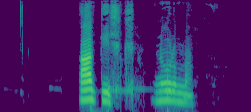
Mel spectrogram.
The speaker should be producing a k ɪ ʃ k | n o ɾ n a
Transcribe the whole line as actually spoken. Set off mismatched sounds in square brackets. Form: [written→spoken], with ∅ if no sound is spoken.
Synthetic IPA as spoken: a k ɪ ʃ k | n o ɾ [n→m] a

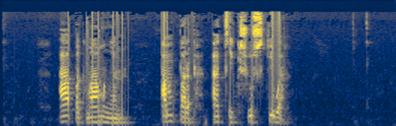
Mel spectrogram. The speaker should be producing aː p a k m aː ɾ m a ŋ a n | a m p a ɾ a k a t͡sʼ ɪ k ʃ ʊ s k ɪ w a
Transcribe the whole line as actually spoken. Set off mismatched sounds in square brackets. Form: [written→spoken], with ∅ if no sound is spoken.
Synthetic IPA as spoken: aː p a k m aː [ɾ→∅] m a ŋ a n | a m p a ɾ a [k→p] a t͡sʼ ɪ k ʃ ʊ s k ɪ w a

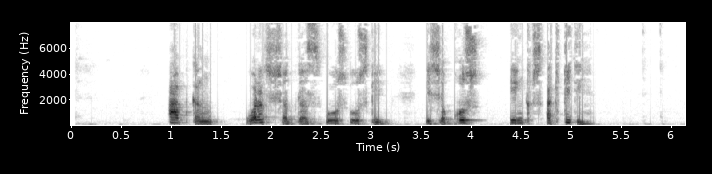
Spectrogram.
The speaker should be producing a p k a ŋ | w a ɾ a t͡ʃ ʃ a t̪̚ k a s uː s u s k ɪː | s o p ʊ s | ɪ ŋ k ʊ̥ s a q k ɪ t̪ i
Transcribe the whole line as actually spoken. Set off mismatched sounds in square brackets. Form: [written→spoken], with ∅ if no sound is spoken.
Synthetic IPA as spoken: a p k a ŋ | w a ɾ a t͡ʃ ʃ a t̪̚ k a s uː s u s k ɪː | s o [p→q] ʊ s | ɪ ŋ k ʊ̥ s a [q→k] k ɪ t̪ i

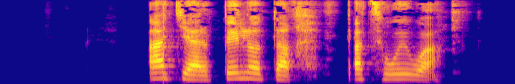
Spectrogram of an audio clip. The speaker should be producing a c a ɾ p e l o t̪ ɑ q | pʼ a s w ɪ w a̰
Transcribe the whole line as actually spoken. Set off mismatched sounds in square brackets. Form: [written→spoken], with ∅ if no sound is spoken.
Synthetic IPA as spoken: a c a ɾ p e l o t̪ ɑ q | pʼ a [s→t͡s] w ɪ w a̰

